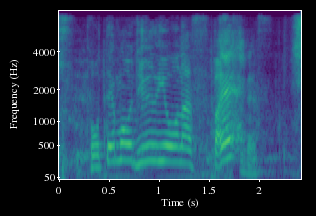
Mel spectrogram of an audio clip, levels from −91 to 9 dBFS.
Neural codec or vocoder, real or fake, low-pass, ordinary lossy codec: codec, 16 kHz, 4 kbps, X-Codec, WavLM features, trained on Multilingual LibriSpeech; fake; 7.2 kHz; none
